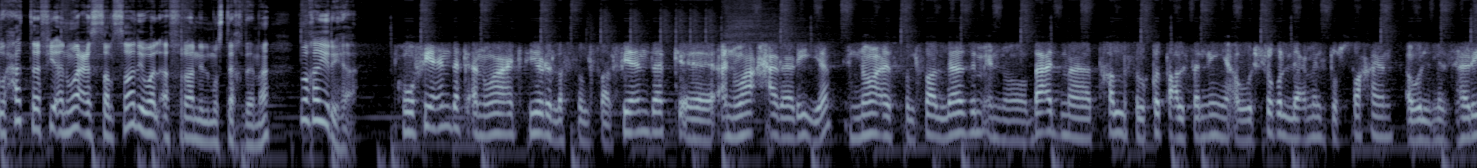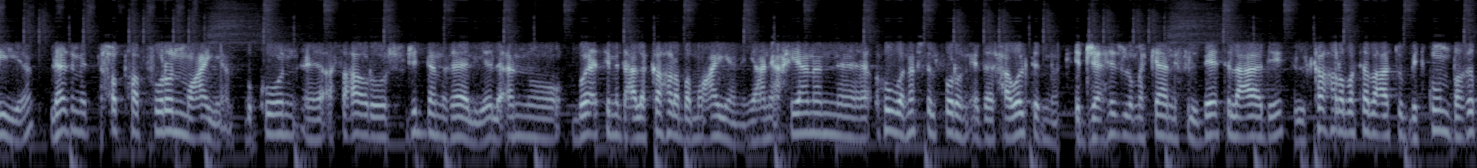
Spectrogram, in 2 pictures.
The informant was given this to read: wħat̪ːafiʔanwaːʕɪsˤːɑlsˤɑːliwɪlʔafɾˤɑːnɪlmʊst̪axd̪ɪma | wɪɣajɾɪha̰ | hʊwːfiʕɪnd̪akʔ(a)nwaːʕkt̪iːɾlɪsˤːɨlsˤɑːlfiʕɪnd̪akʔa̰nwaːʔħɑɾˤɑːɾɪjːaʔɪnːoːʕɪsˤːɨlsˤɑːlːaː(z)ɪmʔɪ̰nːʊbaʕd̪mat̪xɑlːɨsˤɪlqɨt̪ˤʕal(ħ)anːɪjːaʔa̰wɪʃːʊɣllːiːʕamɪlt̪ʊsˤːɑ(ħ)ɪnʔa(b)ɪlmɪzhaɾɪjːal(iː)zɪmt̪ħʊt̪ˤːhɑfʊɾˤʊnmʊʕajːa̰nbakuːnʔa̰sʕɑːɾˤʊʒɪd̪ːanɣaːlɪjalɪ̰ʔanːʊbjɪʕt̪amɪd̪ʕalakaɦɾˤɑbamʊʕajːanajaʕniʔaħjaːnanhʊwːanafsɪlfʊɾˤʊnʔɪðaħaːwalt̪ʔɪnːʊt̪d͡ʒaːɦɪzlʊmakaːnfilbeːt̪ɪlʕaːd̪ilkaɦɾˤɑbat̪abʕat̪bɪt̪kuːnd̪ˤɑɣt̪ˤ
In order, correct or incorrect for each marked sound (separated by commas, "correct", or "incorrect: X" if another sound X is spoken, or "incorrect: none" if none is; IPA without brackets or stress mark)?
correct, correct, incorrect: f, correct, incorrect: w, incorrect: aː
